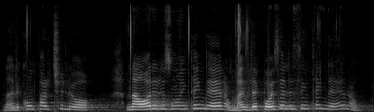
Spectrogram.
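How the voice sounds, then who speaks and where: A woman's voice: high-pitched, a little fast, in a large hall. A woman, a Buddhist teacher giving a conversational dharma talk, often tagging her sentences with little questions to the listeners. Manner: conversational, frequent tag questions, acts out quoted voices.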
